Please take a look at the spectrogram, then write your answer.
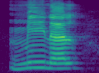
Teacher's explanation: اور نون کو لام کے ساتھ ملائیں گے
